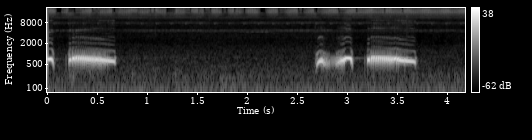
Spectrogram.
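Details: Clear lure call from a spotted dove: the end of one long falling coo, then after a pause a fresh phrase of two rising hoots and a drawn-out coo, over a quiet background.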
